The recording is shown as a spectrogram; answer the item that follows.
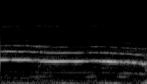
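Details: Cat fight: a domestic cat's loud drawn-out caterwaul, a sustained nasal wail at a fairly even pitch that sags downward at the end, heard indoors with faint low background rumble.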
